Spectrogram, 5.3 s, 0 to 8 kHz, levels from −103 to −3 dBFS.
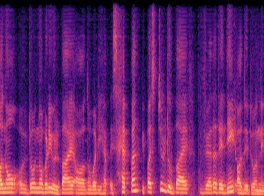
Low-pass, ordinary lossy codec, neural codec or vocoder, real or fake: none; none; codec, 16 kHz, about 1 kbps, DyCAST, with the encoder's durations; fake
